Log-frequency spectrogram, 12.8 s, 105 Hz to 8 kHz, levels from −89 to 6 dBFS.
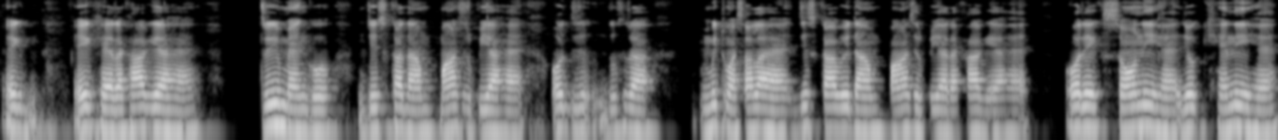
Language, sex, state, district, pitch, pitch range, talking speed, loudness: Hindi, male, Bihar, Jahanabad, 140 Hz, 135-145 Hz, 160 wpm, -18 LUFS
